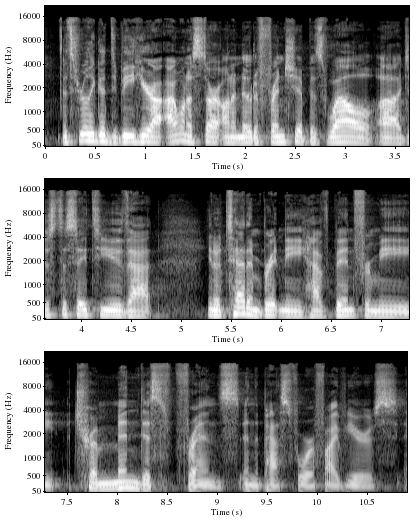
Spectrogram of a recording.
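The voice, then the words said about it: Slightly raspy voice. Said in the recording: “I have a little bit of a raspy voice this morning. I was fighting off a bit of a bug yesterday in my stomach ... my voice is a bit raspy.”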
